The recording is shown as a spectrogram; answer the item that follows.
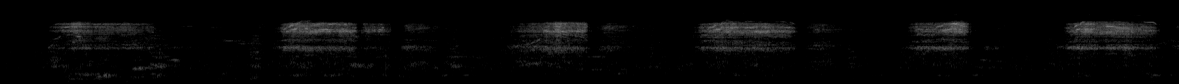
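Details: A domestic cat snores in its sleep, giving six breathy, wheezing rasps at a steady pace of about one every two seconds, with hushed gaps between and no other sounds.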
